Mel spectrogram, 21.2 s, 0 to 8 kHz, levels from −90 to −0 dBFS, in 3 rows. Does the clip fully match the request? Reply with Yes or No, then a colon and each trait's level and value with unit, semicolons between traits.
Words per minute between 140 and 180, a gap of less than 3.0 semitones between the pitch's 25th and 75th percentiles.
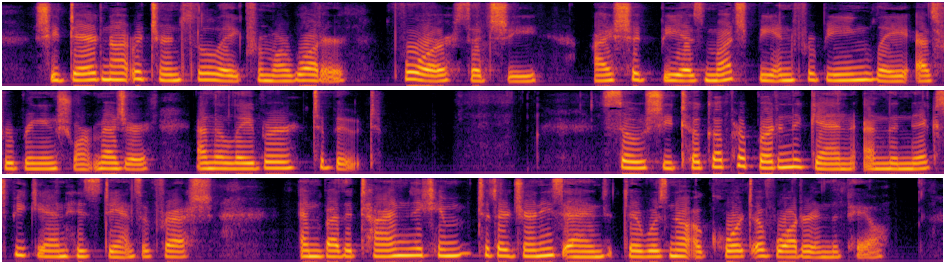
No: average, 190 wpm; narrow, 2.5 semitones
